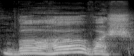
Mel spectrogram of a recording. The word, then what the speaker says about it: बहवः: अब ये श क्यों आया देखिए, उसके आगे वाली लाइन में, आगे वाले शब्द में श है, शूरा। इसलिए जो विसर्ग है, विसर्ग का उच्चारण हमने बहवश कहा, इसीलिए कहा। अगर स होता तो स बोलते, स होता तो स बोलते, और श है तो श बोलेंगे।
